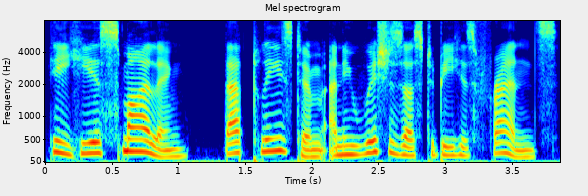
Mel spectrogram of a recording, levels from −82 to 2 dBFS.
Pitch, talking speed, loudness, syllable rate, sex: 195 Hz, 235 wpm, -17 LUFS, 5.1 syllables/s, female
